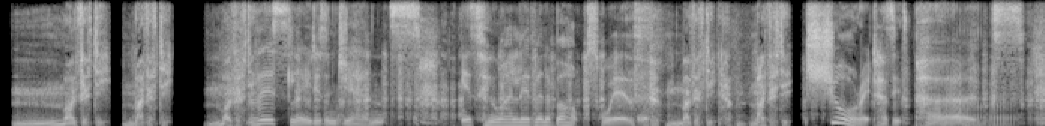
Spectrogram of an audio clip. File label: Character Commercials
